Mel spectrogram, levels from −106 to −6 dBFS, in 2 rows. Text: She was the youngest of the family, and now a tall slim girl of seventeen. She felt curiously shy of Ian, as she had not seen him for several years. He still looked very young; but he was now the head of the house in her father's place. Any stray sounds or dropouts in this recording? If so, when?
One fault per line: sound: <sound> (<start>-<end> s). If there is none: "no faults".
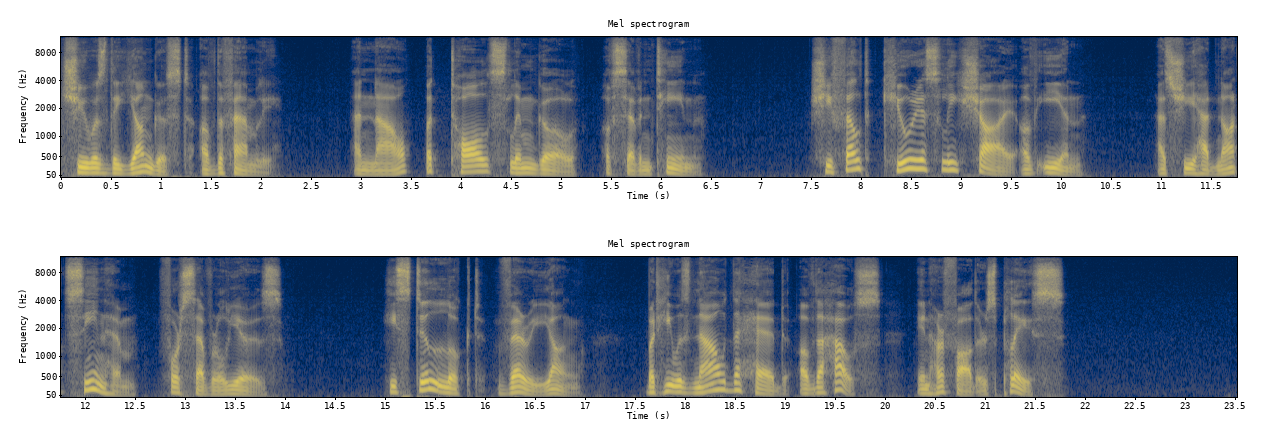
no faults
